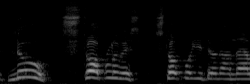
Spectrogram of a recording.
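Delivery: imitated pleading teacher. Teacher jumps in front to stop Lewis, high mock plea. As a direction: plead for a halt in a lifted mimicking voice.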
